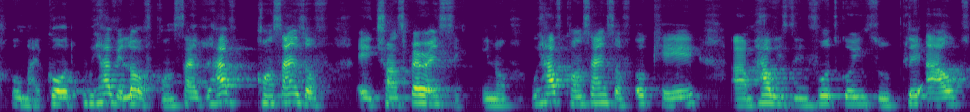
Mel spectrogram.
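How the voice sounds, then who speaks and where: A woman in her thirties from Nigeria with a Nigerian accent, chatting to her viewers and reading their comments, laughing often and repeating her exclamations. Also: on the low side. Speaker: vlogger.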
